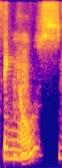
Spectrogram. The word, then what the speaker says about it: Vignoles: I think it was called the, I'm going to butcher this name, but it was like a Vignoles, V-I-G-N-O-L-E-S, Vignoles.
